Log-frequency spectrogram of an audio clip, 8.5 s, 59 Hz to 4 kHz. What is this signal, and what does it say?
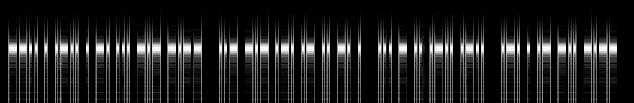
Morse code, heard as a keyed tone, about 36 wpm, 550 Hz. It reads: ZELENSKY UKRAINE STILL READY
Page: News Headlines in Morse Code at 35 WPM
